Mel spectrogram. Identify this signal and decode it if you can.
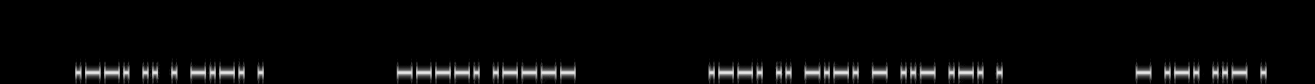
Morse code, heard as a keyed tone, about 25 wpm, 550 Hz. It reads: PIECE 91 PICTURE TRUE
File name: Ultimate Word List / 25WPM Ultimate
